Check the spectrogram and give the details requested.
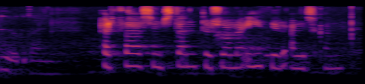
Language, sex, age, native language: Icelandic, female, 13, Icelandic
